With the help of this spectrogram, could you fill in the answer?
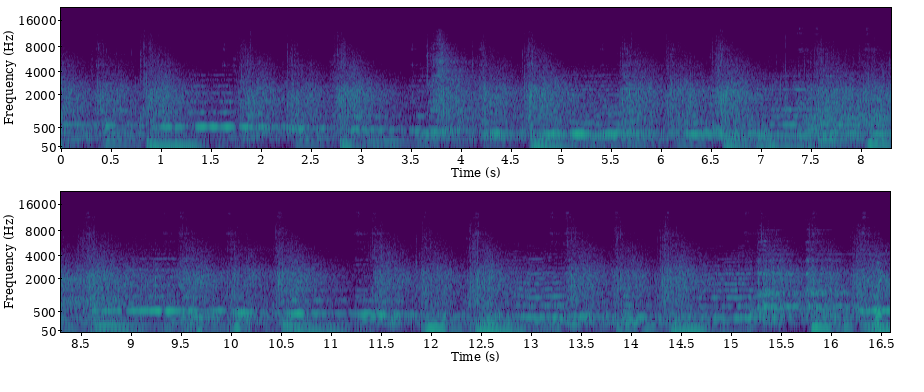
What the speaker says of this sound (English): The crowd clapping in syncopated timing, impressive musical awareness from the crowd too.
